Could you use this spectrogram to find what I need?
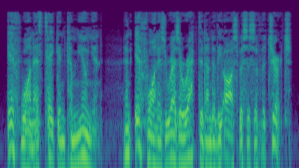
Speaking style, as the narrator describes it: he rasped

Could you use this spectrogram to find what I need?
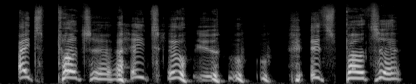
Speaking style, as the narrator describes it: sobbed Xenophilius

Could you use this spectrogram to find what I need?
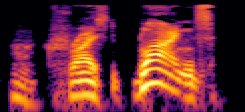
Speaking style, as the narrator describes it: Kevin Roth grunted

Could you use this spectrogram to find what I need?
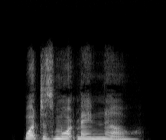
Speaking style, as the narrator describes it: Charlotte sighed

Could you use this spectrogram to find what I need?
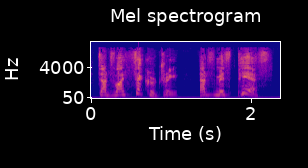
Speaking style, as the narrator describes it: exclaimed Dirk in astonishment

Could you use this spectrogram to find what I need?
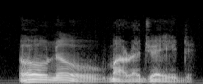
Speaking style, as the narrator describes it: he murmured

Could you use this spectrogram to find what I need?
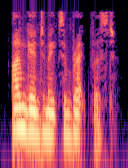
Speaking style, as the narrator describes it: said Landon

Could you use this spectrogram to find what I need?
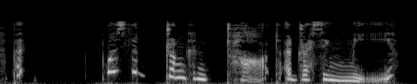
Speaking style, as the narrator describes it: said Pickwick haughtily

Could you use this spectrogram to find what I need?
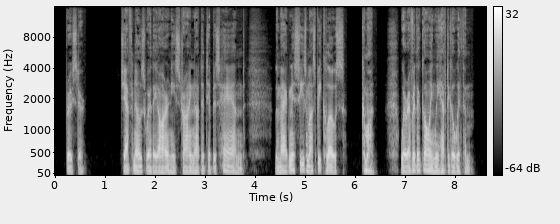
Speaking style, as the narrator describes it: Maddie whispered

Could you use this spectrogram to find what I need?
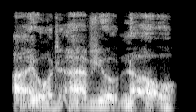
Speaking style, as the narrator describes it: the old man wheezed

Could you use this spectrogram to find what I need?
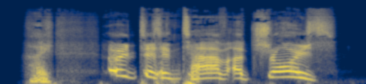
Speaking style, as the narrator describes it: he wailed

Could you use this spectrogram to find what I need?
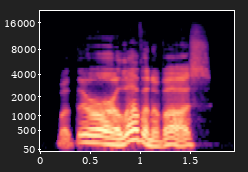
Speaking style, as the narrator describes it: Archibald exclaimed over his speaker

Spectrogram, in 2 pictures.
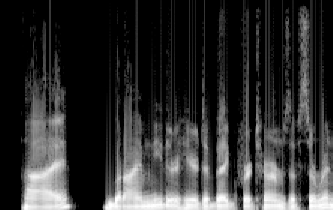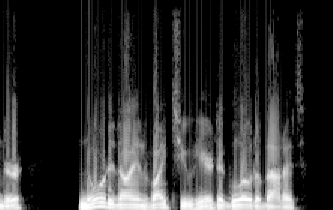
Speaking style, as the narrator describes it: Captain Zane replied

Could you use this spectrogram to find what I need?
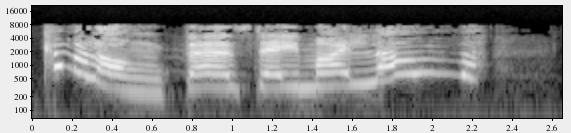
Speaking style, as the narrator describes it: she screeched, the hissing of the snakes almost drowning her out

